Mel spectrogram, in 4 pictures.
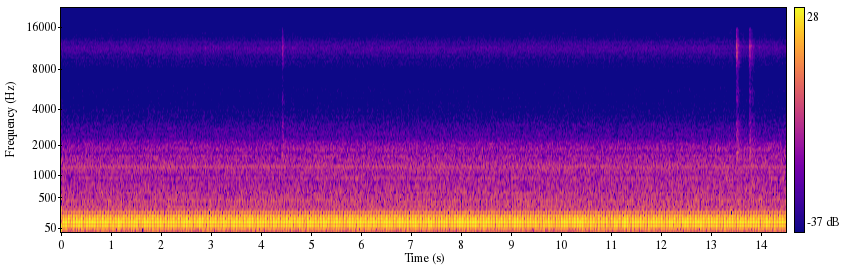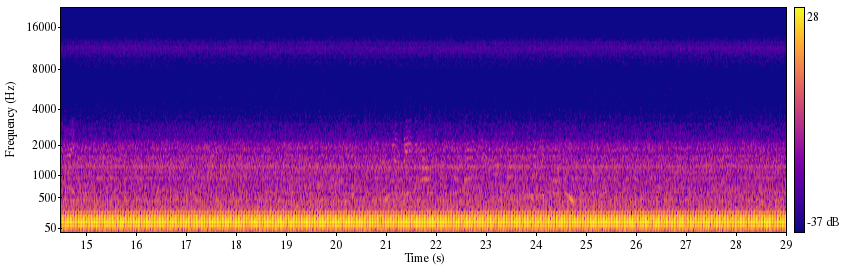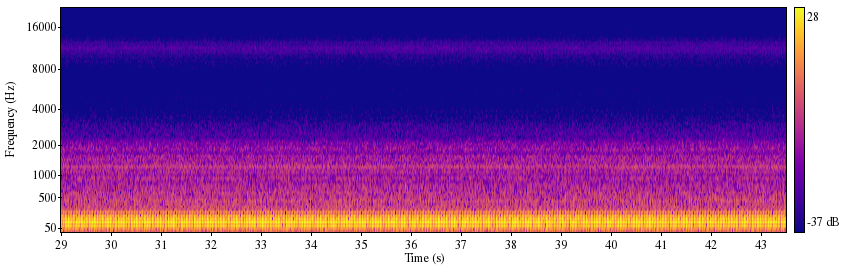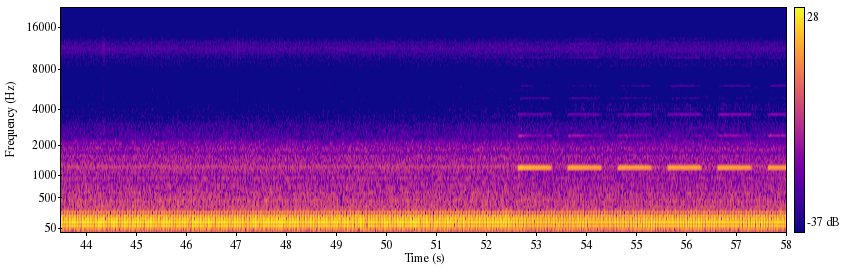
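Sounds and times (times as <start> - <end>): heavy vehicle engine running: 0.0 - 58.0
reversing alarm beeping: 52.6 - 58.0.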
